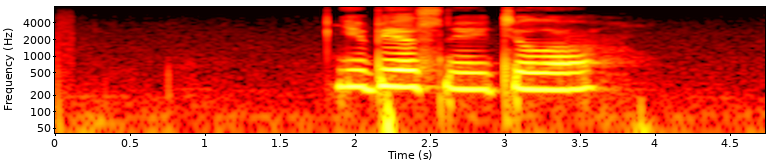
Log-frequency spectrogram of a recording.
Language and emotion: Russian, sad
